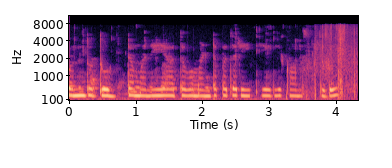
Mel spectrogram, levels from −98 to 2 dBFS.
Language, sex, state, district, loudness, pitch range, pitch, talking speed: Kannada, male, Karnataka, Mysore, -18 LUFS, 230-240 Hz, 235 Hz, 110 wpm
